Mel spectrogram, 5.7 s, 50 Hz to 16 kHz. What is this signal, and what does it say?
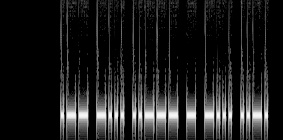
Morse code, heard as a keyed tone, about 20 wpm, 700 Hz. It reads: WB2TBF
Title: USA Call Signs - 6x Character Spacing - 20wpm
